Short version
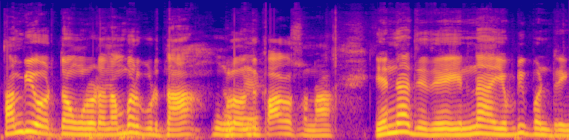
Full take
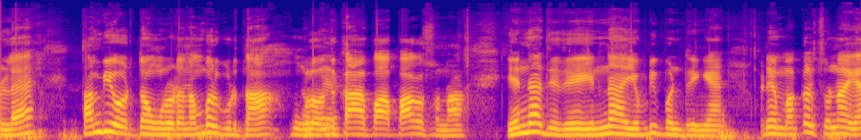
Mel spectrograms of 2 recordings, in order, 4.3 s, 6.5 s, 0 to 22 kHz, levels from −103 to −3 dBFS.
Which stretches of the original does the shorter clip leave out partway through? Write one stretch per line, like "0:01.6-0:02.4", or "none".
0:02.5-0:02.9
